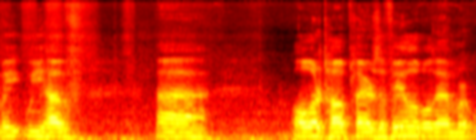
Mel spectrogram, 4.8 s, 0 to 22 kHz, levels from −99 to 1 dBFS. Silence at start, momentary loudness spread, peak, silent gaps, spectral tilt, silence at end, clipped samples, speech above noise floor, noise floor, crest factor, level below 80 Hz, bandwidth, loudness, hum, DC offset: 0 s; 19 LU; -2 dBFS; none; -7 dB/octave; 0 s; under 0.1%; 22 dB; -40 dBFS; 18 dB; -40 dBFS; over 20 kHz; -19 LUFS; none; under 0.1%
